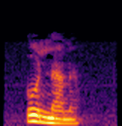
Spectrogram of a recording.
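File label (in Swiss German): "balle", Alsatian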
